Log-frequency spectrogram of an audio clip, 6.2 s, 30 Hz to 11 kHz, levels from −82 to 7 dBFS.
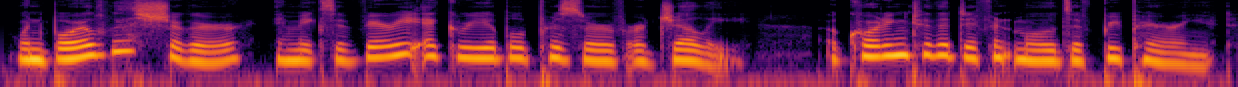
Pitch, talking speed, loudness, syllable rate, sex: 205 Hz, 195 wpm, -17 LUFS, 6.5 syllables/s, female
